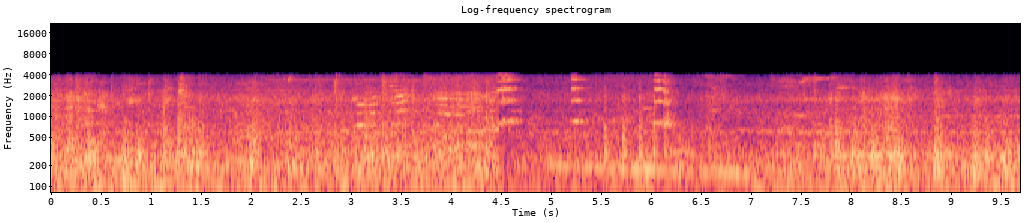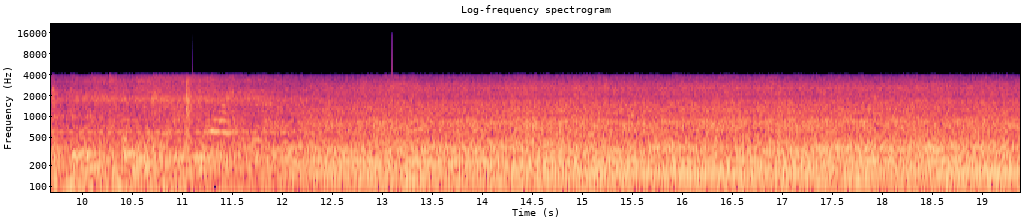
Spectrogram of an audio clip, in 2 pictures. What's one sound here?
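A train rumbles and rattles steadily along the tracks, heard from inside a carriage.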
